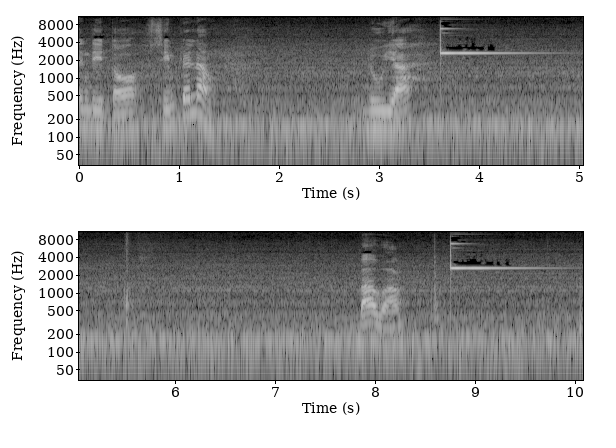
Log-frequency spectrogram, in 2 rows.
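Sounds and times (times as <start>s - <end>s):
steady low hum: 0.0s - 10.0s
high chime ding: 3.6s - 4.9s, 8.8s - 10.0s.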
